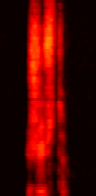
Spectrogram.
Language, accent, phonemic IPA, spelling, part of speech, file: French, France, /ʒyst/, justes, adjective, LL-Q150 (fra)-justes.wav
- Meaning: 1. plural of juste 2. feminine plural of juste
